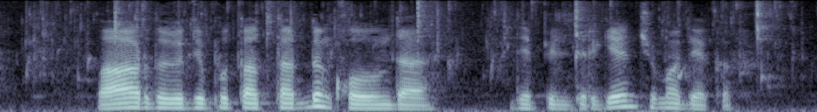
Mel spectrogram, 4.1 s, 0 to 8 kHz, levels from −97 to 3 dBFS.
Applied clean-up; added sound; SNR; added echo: none; Water / Splash, splatter; 20 dB; none.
